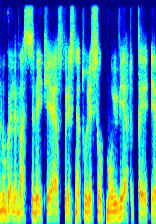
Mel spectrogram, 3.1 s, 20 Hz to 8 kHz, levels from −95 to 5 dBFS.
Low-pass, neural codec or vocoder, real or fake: 7.2 kHz; none; real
